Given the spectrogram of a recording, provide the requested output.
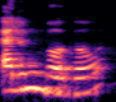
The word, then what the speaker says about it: Ellenberger: these two phenomenal people Henry Frederick Ellenberger I try to pronounce it like Burger uh also please read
